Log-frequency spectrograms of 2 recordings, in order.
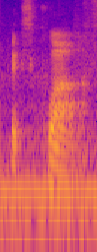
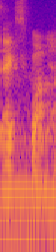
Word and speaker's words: XQA: Xqua. Okay, everyone says it's Xqua. Xqua. It kind of almost sounds like a martial arts move, right? Like Xqua.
